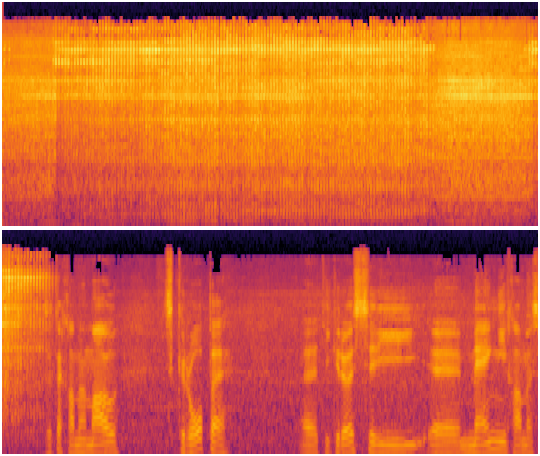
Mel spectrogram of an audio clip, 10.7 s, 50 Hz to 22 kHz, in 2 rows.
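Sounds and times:
pneumatic chisel hammer carving stone: 0.0s - 5.9s
speech: 5.8s - 7.7s, 8.3s - 10.7s.

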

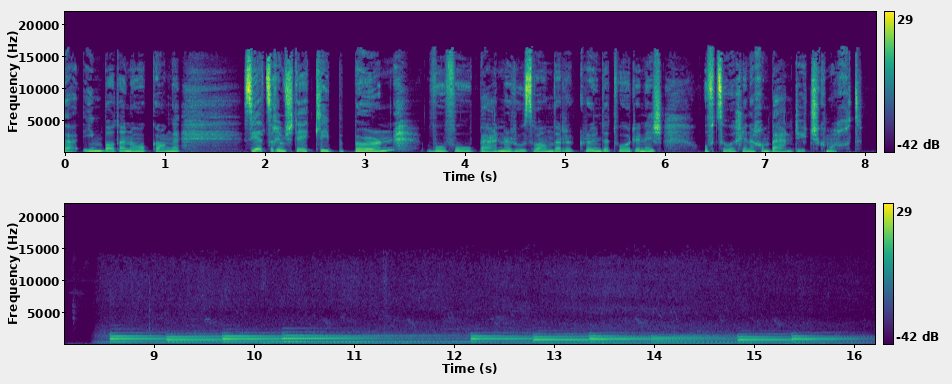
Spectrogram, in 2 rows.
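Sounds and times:
speech: 0.0s - 8.0s
clock tower carillon chiming a melody over loudspeaker: 8.4s - 16.2s.

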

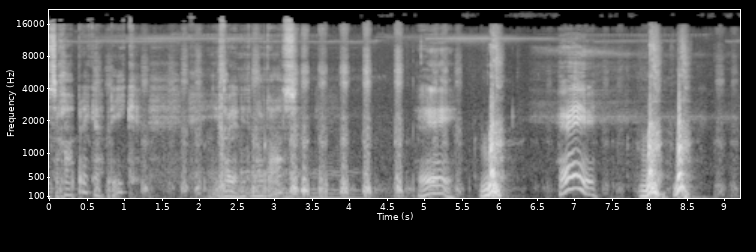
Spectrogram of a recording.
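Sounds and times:
speech: 0.0s - 3.9s, 4.9s - 6.1s, 6.8s - 8.6s
dog barking at a window: 5.8s - 6.2s, 7.9s - 8.7s.

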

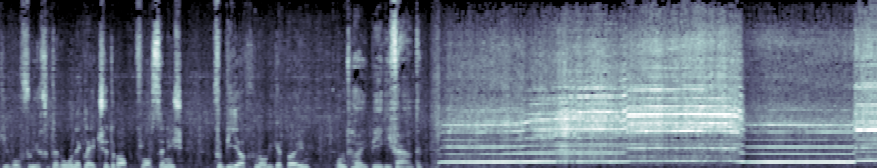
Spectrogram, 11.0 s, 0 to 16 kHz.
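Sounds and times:
speech: 0.1s - 5.6s
steam locomotive whistle on a mountain railway blowing: 5.5s - 10.9s.

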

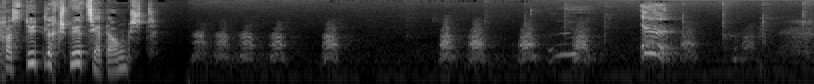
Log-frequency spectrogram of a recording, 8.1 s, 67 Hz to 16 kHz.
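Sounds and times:
speech: 0.0s - 1.6s
child coughing in harsh barking bursts: 5.6s - 7.0s.

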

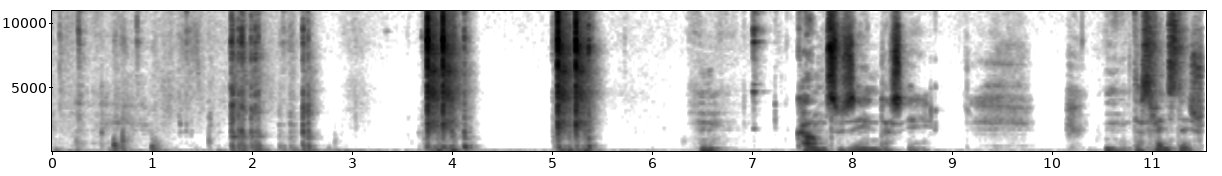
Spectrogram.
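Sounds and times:
mechanical typewriter clatter: 1.8s - 2.8s, 3.6s - 4.4s, 5.0s - 5.6s
speech: 7.6s - 8.9s, 10.6s - 11.5s.

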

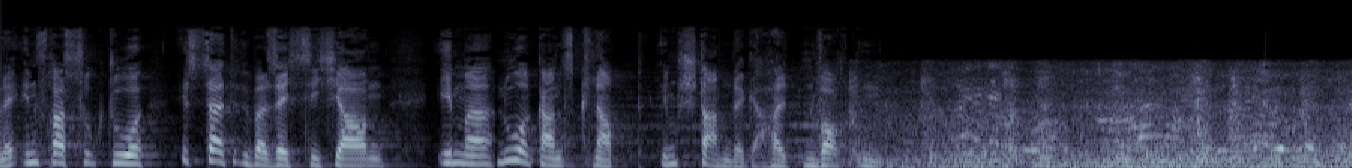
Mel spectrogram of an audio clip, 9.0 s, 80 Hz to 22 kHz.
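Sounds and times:
speech: 0.0s - 6.2s
indistinct passenger chatter murmuring: 5.6s - 9.0s
train hauled by a diesel locomotive rumbling along with engine and wheel drone: 5.6s - 9.0s.

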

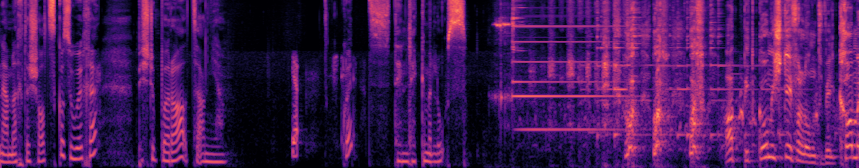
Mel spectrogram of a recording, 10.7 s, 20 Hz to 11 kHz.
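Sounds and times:
speech: 0.0s - 2.9s, 3.6s - 6.4s, 9.0s - 10.7s
ringing bell-like chime: 6.2s - 10.7s.

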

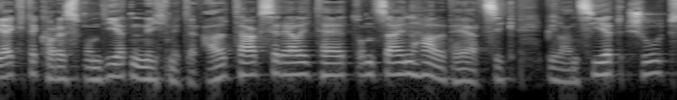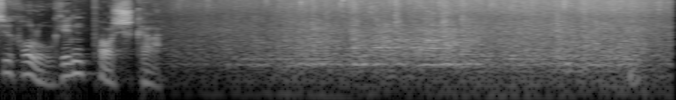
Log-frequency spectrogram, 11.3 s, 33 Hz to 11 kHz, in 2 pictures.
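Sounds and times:
speech: 0.0s - 7.3s
steady rain drumming on a porch roof: 7.1s - 11.2s.

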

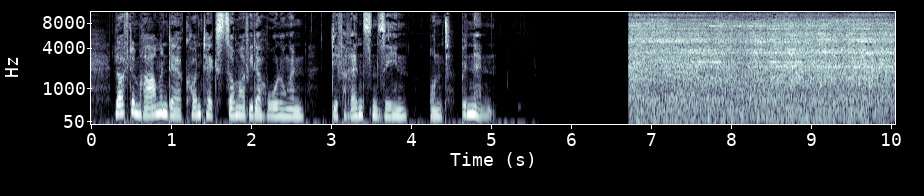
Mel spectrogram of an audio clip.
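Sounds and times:
speech: 0.3s - 5.1s
construction noise at a train station: 6.7s - 10.0s
rumbling machinery at a train station: 6.7s - 10.0s.

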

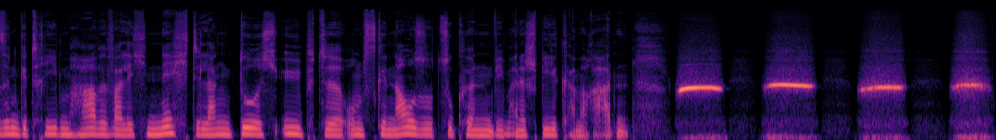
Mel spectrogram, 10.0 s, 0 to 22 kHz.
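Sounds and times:
speech: 0.0s - 6.7s
person whistling sustained notes: 6.8s - 9.9s.

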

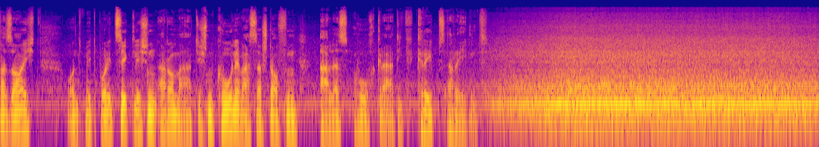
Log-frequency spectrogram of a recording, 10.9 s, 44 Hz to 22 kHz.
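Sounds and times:
speech: 0.0s - 7.9s
pump and compressor motors droning: 0.0s - 10.9s.

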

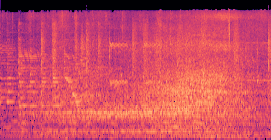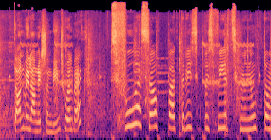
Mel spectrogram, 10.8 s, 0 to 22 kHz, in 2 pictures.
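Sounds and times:
bus rumbling past on a street: 0.0s - 7.6s
faint high whine of a bus: 0.1s - 6.6s
speech: 5.8s - 10.8s.

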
